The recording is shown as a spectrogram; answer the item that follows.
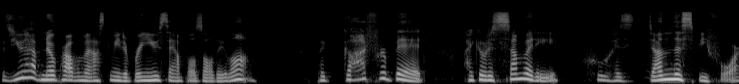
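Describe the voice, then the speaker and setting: A woman at a medium pitch, with ordinary pitch variation and a fairly quick pace. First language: not English. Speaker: natural deodorant company founder. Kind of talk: interview conversation.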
